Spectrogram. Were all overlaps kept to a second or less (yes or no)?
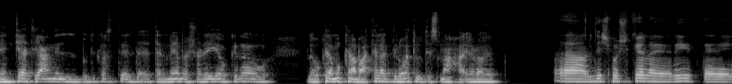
yes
